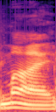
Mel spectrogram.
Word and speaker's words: Mai: is GAI, and yet May, I always say Mai because that's what it should be in my mind.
